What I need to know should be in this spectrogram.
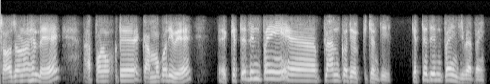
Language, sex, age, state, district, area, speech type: Odia, male, 45-60, Odisha, Cuttack, urban, conversation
